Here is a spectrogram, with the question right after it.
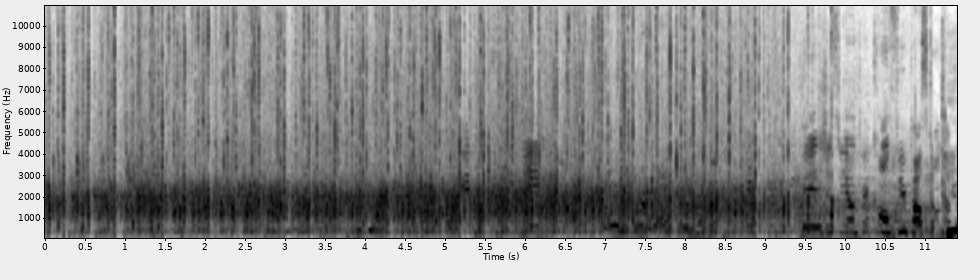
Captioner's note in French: applaudissements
